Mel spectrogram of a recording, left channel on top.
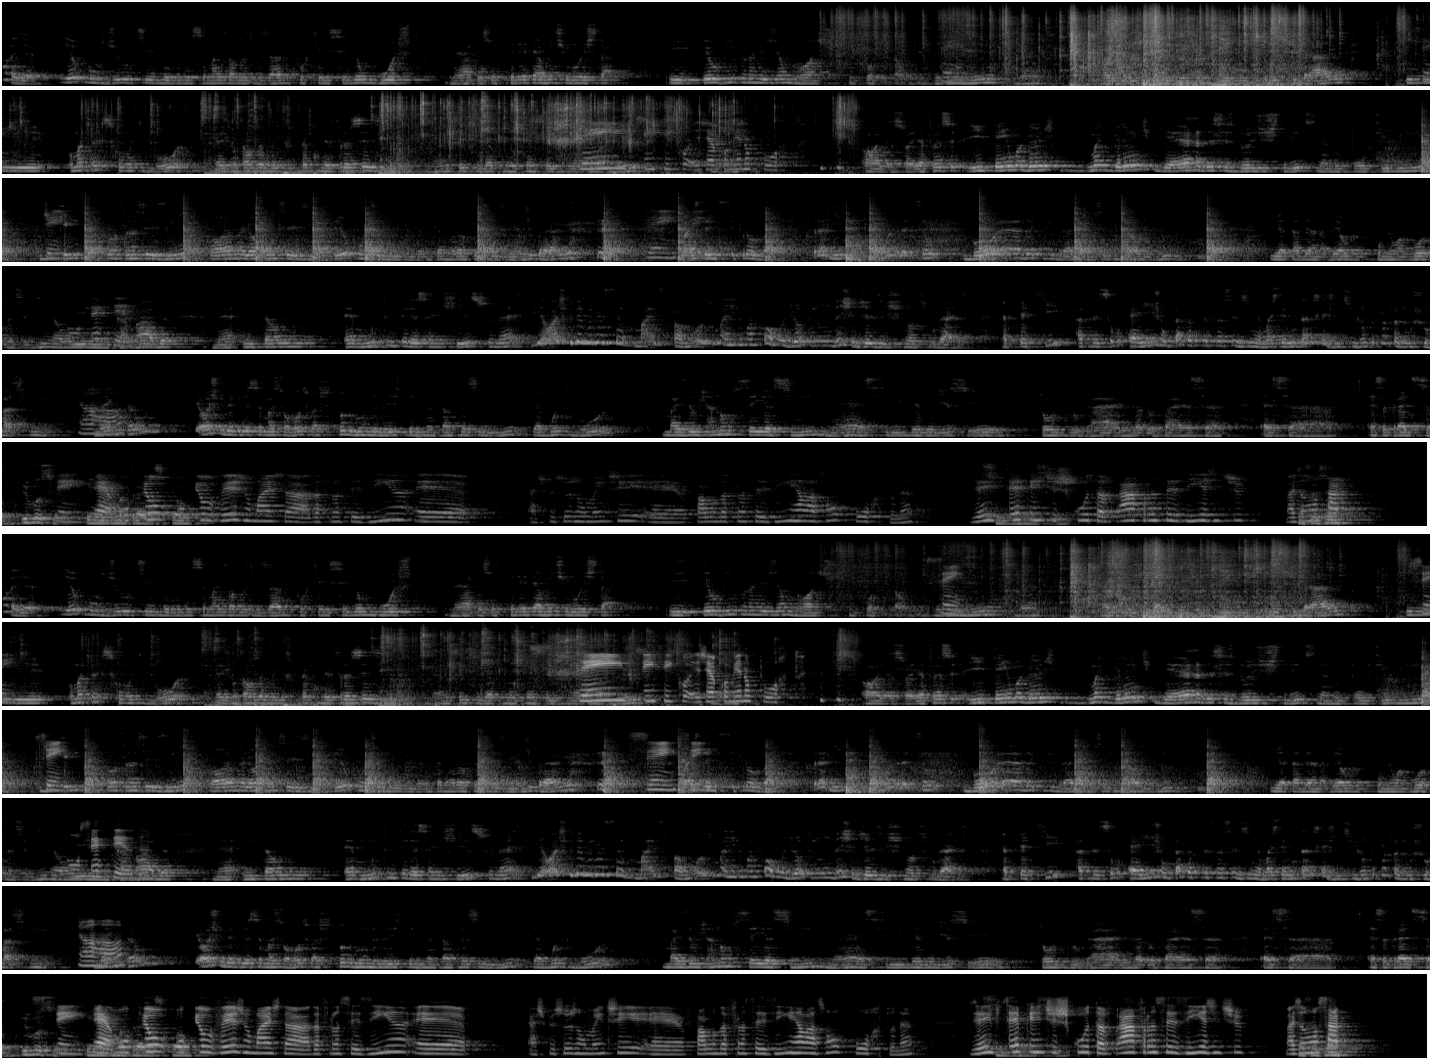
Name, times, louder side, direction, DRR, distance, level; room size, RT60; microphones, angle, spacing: voice 1, 0.0-10.4 11.0-13.4 14.0-20.7 21.4-21.7 22.9-28.6 28.9-37.0 37.3-40.4 41.2-45.9 46.3-57.6 58.0-58.7 59.1-63.2 63.7-67.1 67.5-70.5 70.8-72.0 72.2-73.3 81.2-82.0 84.4-84.8, equal, 5° left, 4 dB, 0.7 m, -39 dB
Crumpling crinkling / Tearing, 8.2-13.4 13.7-14.5 15.1-15.5 15.8-22.0 22.6-22.8, left 5 dB, 45° left, 0.8 m, -35 dB
voice 2, 9.3-9.7 14.1-14.5 19.6-19.8 20.1-22.3 28.9-29.2 35.0-35.7 43.5-44.4 57.9-58.4 71.9-76.1 76.7-80.5 81.1-83.8 84.2-84.8, right 8 dB, 65° right, 10 dB, 0.4 m, -35 dB
sound 1, 28.0-41.1, equal, 20° left, 1.6 m, -40 dB
7.7 x 4.8 x 6.3 m, 0.98 s
head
